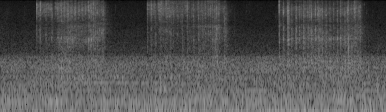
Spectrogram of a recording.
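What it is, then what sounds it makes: Wooden folding fan. Long nails flick and scratch across the thin perforated slats of an open wooden folding fan, then fold the fan closed. Three bursts of bright, rapid clicking and scraping rise over a steady low hum, each lasting about a second, separated by short pauses.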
